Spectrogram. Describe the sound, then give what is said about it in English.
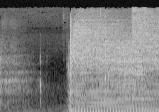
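About a second of near silence, then loud, full bumper music bursts in abruptly and carries on steadily to the end. “What you hear there is the bumper music song.”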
